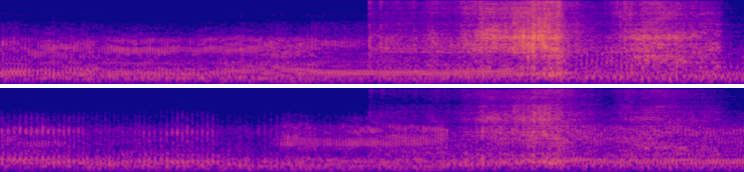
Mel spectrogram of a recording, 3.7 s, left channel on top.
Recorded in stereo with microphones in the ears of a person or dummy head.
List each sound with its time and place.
1.8 s chopping: 40° left (ahead or behind), 0.9 m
